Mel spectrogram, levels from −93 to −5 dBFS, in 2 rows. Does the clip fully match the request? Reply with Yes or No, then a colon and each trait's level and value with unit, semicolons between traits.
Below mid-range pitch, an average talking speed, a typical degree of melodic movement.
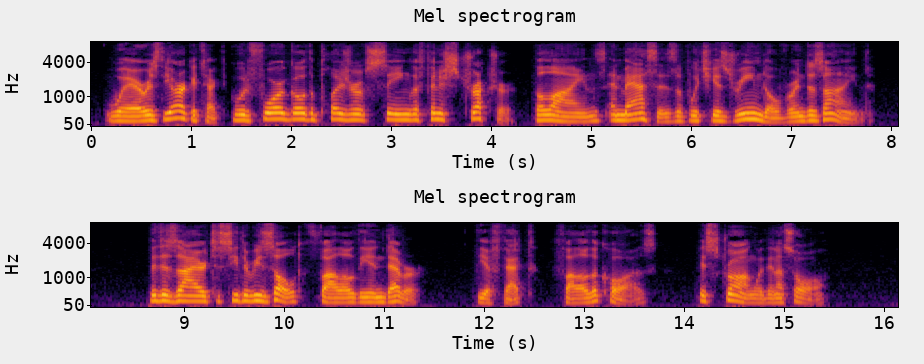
No: medium, 145 Hz; average, 165 wpm; average, 4.0 semitones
